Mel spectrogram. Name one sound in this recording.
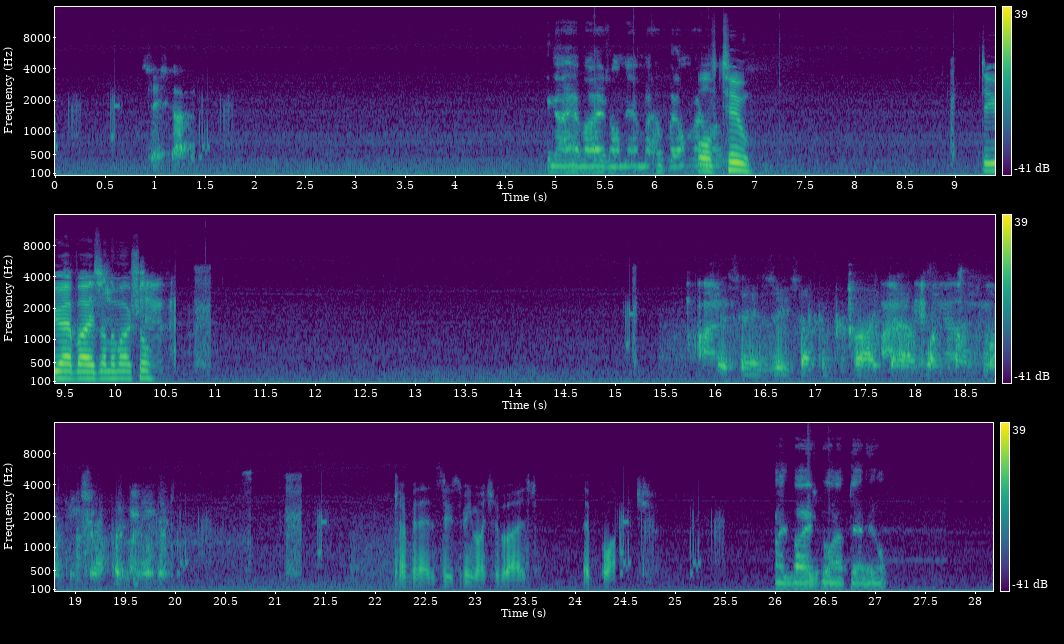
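A man talks calmly into a microphone, heard close up.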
